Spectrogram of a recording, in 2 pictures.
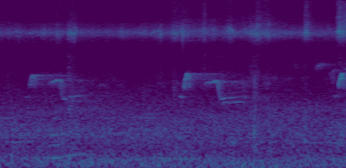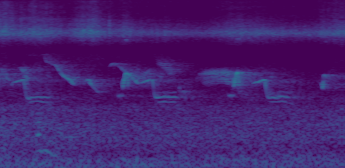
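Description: Birds chirping: short, repeated calls, each a high note that steps down in pitch, about two a second and overlapping, over a steady low background hiss.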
